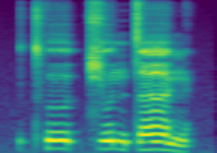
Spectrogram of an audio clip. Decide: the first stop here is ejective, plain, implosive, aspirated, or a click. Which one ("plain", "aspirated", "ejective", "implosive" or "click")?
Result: aspirated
